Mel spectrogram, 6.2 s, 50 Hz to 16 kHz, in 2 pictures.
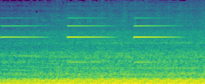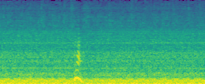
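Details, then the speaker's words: Mercedes CLK55 AMG after full service and fuel system bleeding for a hard-start issue, test start not fully cold: steady even rumble with chime tones, no misses; healthy idle, further testing needed. "seem pretty happy starting up so more testing is the only way to know"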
